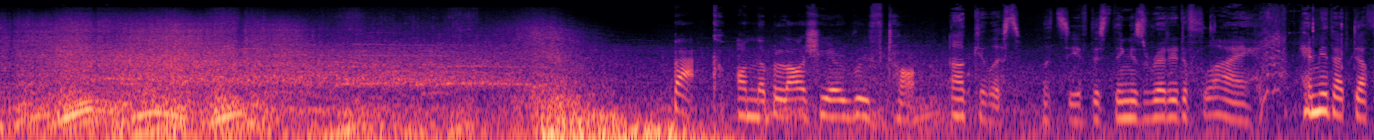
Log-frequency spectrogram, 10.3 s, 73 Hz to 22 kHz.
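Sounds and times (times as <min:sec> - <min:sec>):
heavy monster truck engine revving: 0:00.0 - 0:04.0
roaring crowd in Las Vegas: 0:00.0 - 0:05.0
speech: 0:05.5 - 0:10.3.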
